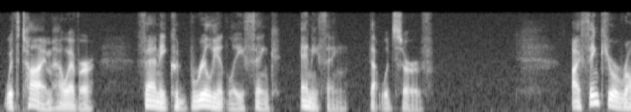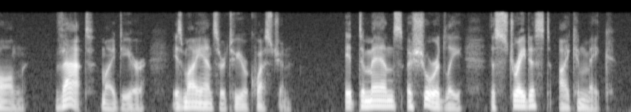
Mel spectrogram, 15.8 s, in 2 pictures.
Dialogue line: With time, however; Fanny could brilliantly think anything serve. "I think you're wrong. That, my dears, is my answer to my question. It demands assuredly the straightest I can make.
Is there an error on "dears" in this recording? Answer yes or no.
yes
